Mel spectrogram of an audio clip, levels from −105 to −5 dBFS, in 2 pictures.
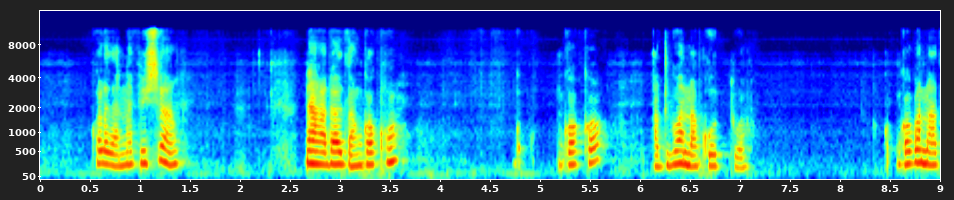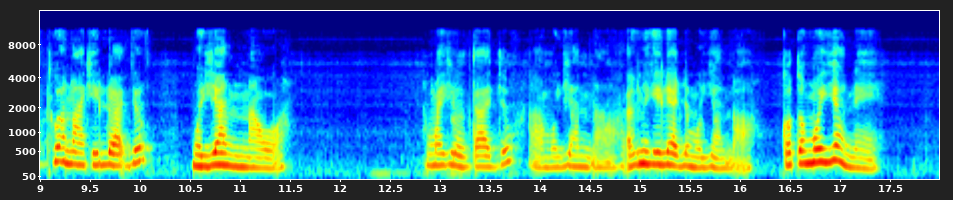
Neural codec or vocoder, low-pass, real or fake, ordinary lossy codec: codec, 24 kHz, 3 kbps, HILCodec; 10.8 kHz; fake; none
